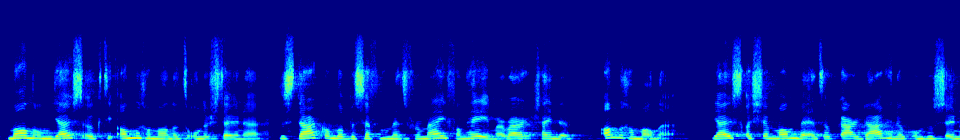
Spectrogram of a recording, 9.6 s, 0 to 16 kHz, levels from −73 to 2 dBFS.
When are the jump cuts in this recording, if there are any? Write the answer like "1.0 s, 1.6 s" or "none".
2.7 s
